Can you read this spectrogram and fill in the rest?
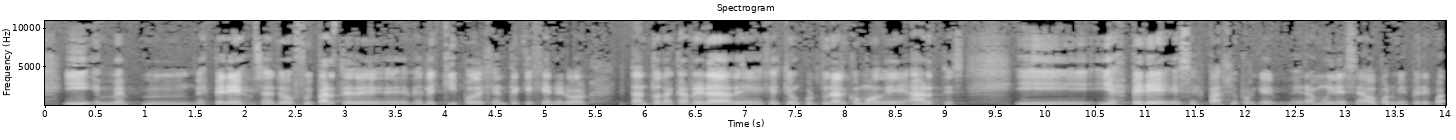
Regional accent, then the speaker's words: Corrientes, Argentina; vengo de Corrientes, Argentina.

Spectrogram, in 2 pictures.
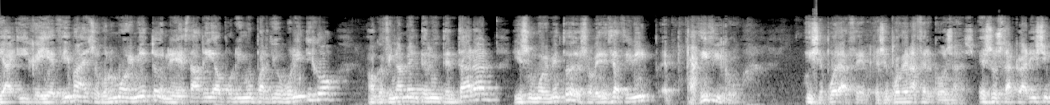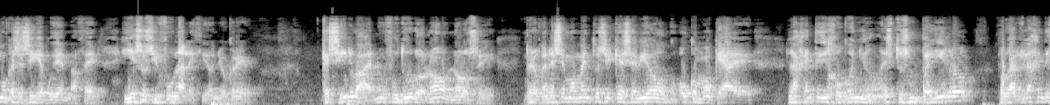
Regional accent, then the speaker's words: Spain; yo soy español, y bandera de España por todos lados

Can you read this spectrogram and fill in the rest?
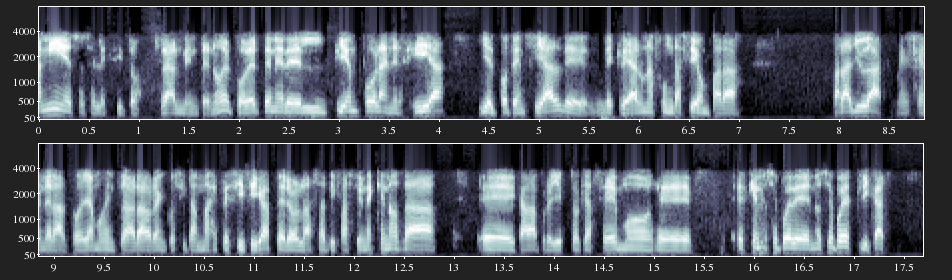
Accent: Andalusia, Spain; porque como soy andaluz

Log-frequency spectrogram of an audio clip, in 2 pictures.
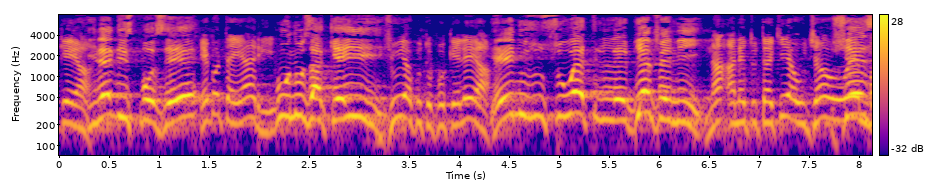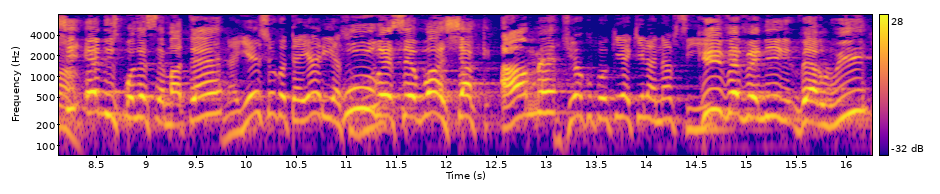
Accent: Kongo Central, DR Congo; Je viens du Congo central

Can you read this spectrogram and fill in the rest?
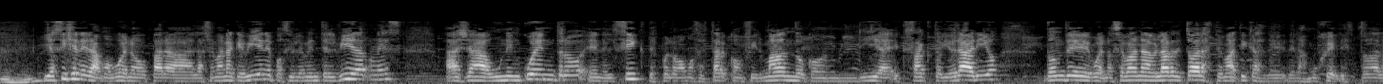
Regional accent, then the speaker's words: Buenos Aires, Argentina; born there; now in El Bolsón, Argentina; nací en la ciudad, soy porteña, como quien dice, pero hace 20 años que vivo en Bolsón, y conozco Bolsón de toda mi vida, en la panza de mi mamá.

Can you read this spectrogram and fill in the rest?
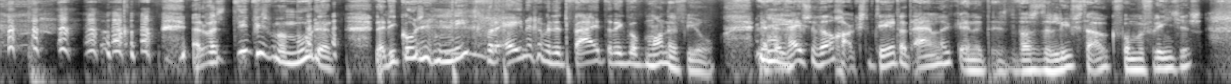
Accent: Amsterdam, North Holland, Netherlands; als ik terugdenk aan de tijd in Amsterdam-Noord en Floradorp, waar ik ben opgegroeid

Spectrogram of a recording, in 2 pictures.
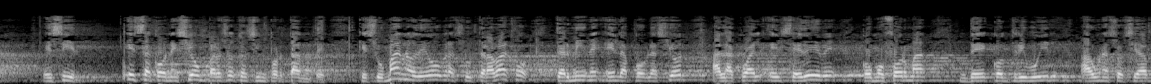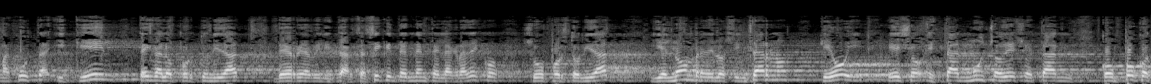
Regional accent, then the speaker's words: Uruguay; como ciudadano, como uruguayo, como funcionario público, como director del INR

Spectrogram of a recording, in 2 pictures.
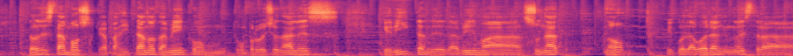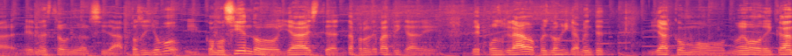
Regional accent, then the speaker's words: Piura, Peru; now in Callao, Peru; Yo no soy chalaco, yo soy piurano, pero ya tengo más de 40 años en el Callao, me siento identificado, he hecho mi carrera en la universidad, he hecho 2 carreras en la universidad, vivo en el Callao

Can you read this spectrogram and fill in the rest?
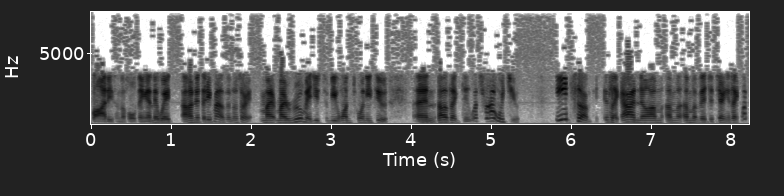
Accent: Houston, Texas, United States; now in Los Angeles, United States; I grew up in Texas, and I grew up in Houston, actually. And I moved to the West Coast just because I wanted something different.

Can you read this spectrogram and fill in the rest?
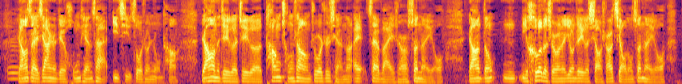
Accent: China; 比较适合我们中国人的胃口

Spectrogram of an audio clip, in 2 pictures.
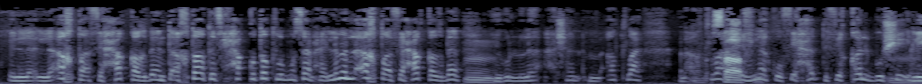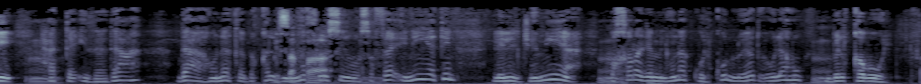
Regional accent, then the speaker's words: Egypt; جرت عادة الناس عندنا في مصر كلها

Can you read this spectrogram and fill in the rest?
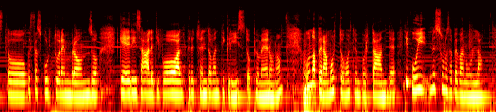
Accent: Sicily, Italy; basta rimarcare sempre questa cosa che sono siciliana

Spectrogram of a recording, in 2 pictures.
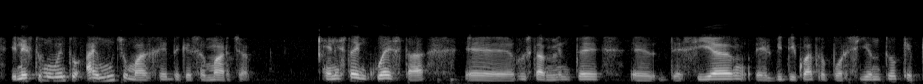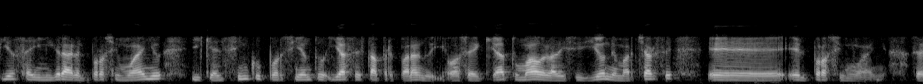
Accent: Portugal; Spanish is a second language; revolucionario en Portugal, la contrarrevolución, los aspectos más actuales de lo que pasa hoy en día en mi país.

